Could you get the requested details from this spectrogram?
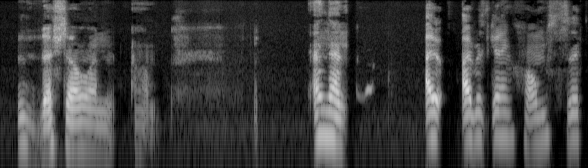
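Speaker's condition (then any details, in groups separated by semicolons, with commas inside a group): Cerebral palsy; wheelchair user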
